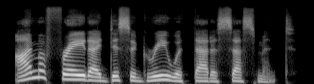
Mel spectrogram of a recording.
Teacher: Practice using a slightly firm lower tone on afraid and disagrees.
